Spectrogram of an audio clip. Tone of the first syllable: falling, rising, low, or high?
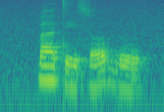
high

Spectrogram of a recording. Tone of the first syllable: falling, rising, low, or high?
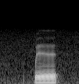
high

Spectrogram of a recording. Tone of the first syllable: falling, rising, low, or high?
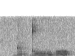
low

